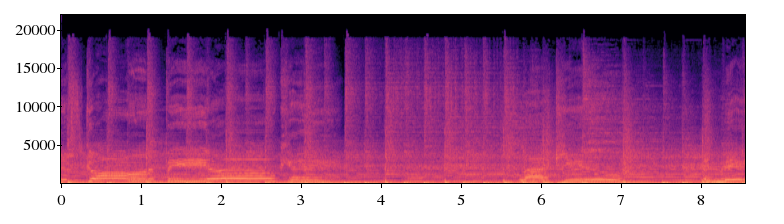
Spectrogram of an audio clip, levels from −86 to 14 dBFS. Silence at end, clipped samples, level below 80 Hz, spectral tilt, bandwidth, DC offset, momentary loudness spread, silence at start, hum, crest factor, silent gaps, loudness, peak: 0 s; under 0.1%; -18 dBFS; -5 dB/octave; 20 kHz; under 0.1%; 5 LU; 0 s; none; 12 dB; none; -12 LUFS; 0 dBFS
